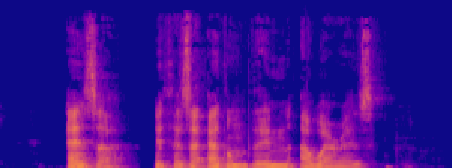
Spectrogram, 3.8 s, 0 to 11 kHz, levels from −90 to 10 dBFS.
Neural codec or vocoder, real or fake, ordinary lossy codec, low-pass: none; real; AAC, 64 kbps; 9.9 kHz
